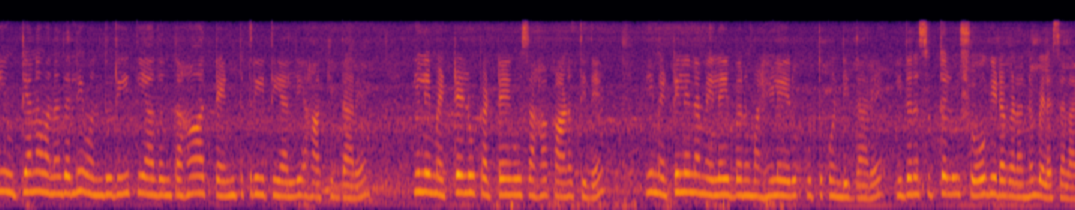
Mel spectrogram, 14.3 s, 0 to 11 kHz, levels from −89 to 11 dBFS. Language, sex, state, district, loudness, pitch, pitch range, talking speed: Kannada, female, Karnataka, Bijapur, -18 LUFS, 250 Hz, 235-270 Hz, 100 wpm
